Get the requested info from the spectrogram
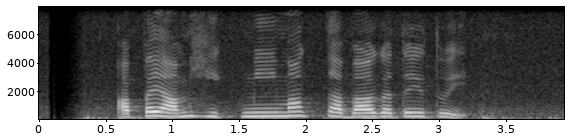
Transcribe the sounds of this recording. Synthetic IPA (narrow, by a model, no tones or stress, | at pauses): ɐ̰pːɐjɐmɦikmiːmaːk̚t̪ɐbaːɡɐt̪ɐjut̪ui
